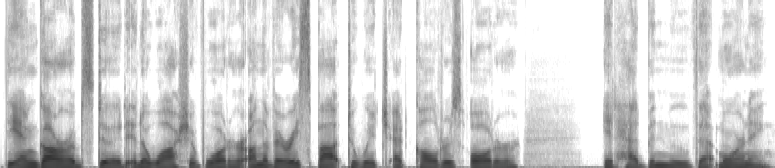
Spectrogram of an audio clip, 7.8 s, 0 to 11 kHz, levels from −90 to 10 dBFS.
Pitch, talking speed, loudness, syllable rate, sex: 145 Hz, 180 wpm, -19 LUFS, 4.6 syllables/s, female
